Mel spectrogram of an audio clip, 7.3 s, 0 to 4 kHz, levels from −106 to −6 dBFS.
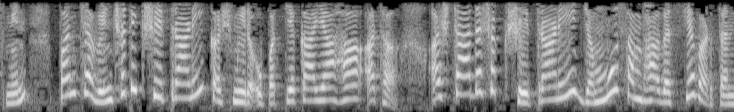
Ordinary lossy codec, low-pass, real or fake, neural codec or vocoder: none; 3.6 kHz; real; none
